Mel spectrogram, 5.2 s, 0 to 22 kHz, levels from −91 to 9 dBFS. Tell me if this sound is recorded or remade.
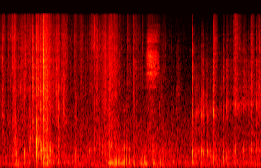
remade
